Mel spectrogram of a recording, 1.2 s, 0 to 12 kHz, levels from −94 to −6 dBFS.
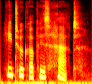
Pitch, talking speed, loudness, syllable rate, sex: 220 Hz, 260 wpm, -18 LUFS, 5.0 syllables/s, female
